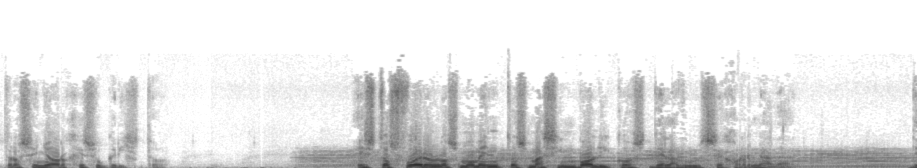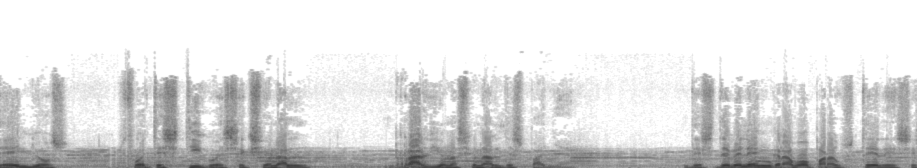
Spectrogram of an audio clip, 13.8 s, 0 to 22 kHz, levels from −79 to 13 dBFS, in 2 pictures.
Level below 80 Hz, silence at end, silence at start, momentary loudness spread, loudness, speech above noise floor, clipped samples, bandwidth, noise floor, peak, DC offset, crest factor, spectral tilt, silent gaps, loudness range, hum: -40 dBFS; 0 s; 0.05 s; 16 LU; -15 LUFS; 29 dB; under 0.1%; 13.5 kHz; -43 dBFS; 0 dBFS; under 0.1%; 16 dB; -6 dB/octave; none; 4 LU; none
